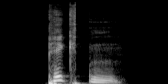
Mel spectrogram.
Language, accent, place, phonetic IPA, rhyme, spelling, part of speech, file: German, Germany, Berlin, [ˈpɪktn̩], -ɪktn̩, pickten, verb, De-pickten.ogg
- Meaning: inflection of picken: 1. first/third-person plural preterite 2. first/third-person plural subjunctive II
